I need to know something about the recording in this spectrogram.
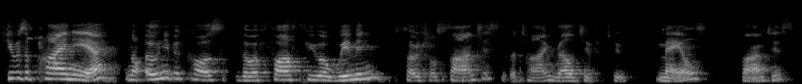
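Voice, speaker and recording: An older woman speaking at an academic panel, earnest and loud, with frequent fillers and restarts. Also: mid-range voice, lively intonation, normal speed, creaky, slight background noise. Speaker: panel speaker, emerita professor. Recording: echoey room.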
